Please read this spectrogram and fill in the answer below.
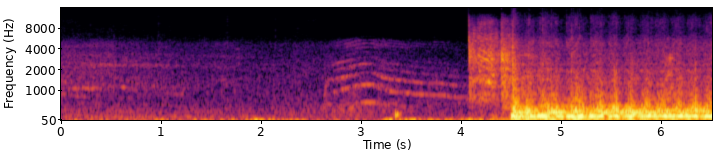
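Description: Honda CBR1000RR SP's inline-four engine with an SC-Project aftermarket exhaust being started: a brief crank about four seconds in, catching within half a second and then idling loud and steady.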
